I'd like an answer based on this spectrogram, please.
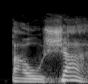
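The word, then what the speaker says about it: פָּשַׁע: la palabra hebrea pausa pausha la voy a deletrear p a wu s h a h con acento en la segunda a Pau shau esta esta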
